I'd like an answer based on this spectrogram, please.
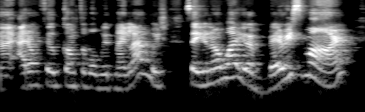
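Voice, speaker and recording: A woman talks in a strong Spanish accent. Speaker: school board member and former teacher. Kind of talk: panel discussion.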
